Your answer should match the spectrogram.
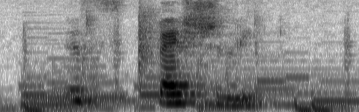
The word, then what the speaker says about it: especially: follows the same pattern don't call it especially no resist the urge to say the x sound say it especially especially especially especially especially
